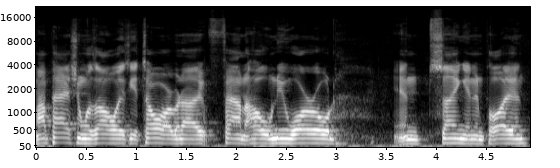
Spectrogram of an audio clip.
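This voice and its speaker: Speaking in a strong Alabama accent, a man holds a medium pitch and very even loudness at a moderate pace, his intonation monotone and flat. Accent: Southern (Alabama), strong. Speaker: country singer. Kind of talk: radio interview. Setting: studio.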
